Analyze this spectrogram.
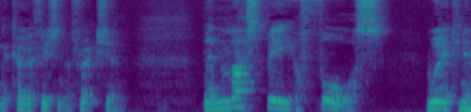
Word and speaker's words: mu: it looks like a little u and it's pronounced mu mu and that's that's the greek so the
